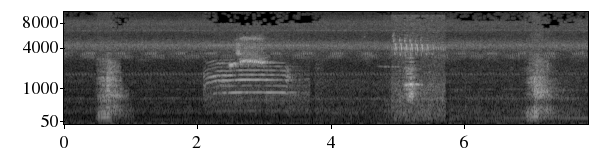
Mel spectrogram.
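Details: Farm cattle make short, breathy snorting bursts. A drawn-out harmonic moo lasting about a second and a half sits between the snorts, and two more loud snorts come near the end.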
